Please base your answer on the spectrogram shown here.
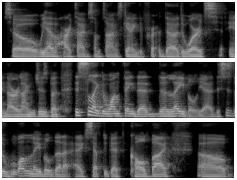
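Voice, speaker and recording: A man's voice: low voice, fairly even intonation, moderate pace. A man from Morocco whose first language is French, answering interview questions with many fillers and restarts. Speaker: guest. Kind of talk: interview conversation.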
